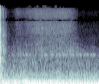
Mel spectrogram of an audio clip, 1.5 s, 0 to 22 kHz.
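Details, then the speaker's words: Mk4 VW Golf with juddering and malfunction lamp, just started: rough, uneven low idle with dips and stumbles, whole car shaking; very severe misfire from a failing ignition coil. "yeah i can feel the whole car shaking so quite clearly that feels like a very very severe misfire"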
